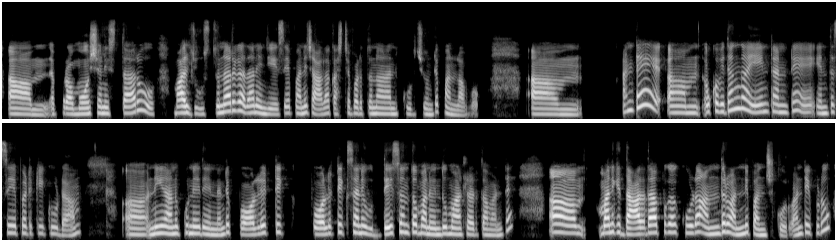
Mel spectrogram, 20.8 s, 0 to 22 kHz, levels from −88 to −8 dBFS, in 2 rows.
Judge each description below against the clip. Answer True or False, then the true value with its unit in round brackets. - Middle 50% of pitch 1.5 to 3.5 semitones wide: False (4.9 semitones)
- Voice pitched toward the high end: True (215 Hz)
